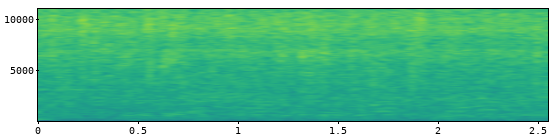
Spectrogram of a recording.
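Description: Heavy rain pours in a dense, steady hiss, drumming evenly on surfaces without letting up.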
